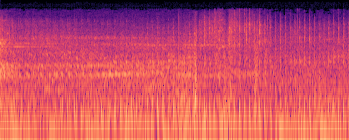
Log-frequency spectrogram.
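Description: A motorcycle engine runs steadily nearby with a low, rough idling rumble and faint clatter, no voices over it.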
